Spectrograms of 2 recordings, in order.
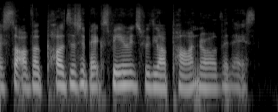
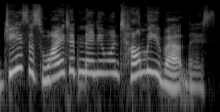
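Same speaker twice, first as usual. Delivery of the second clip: retold exasperation, pitched up high; exasperated outburst; 9 semitones higher than usual. She retells her anger at no one warning her, exasperated. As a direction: blurt it out, fed up and indignant. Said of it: "I was like / really pissed".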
